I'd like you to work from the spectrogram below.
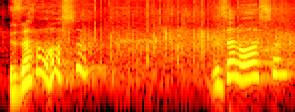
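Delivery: thrilled preacher's rhetorical shout; excited exclaim. Real, not acted. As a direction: lift them up with the question. Preacher rallies congregation after story.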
